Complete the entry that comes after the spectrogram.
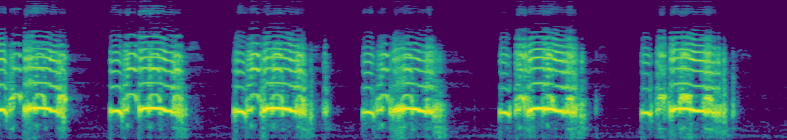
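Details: Koonj, the Demoiselle crane, giving six evenly spaced, rich, rolling honking calls about every second and a quarter, each with a slight rising-falling wobble, against a quiet background.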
